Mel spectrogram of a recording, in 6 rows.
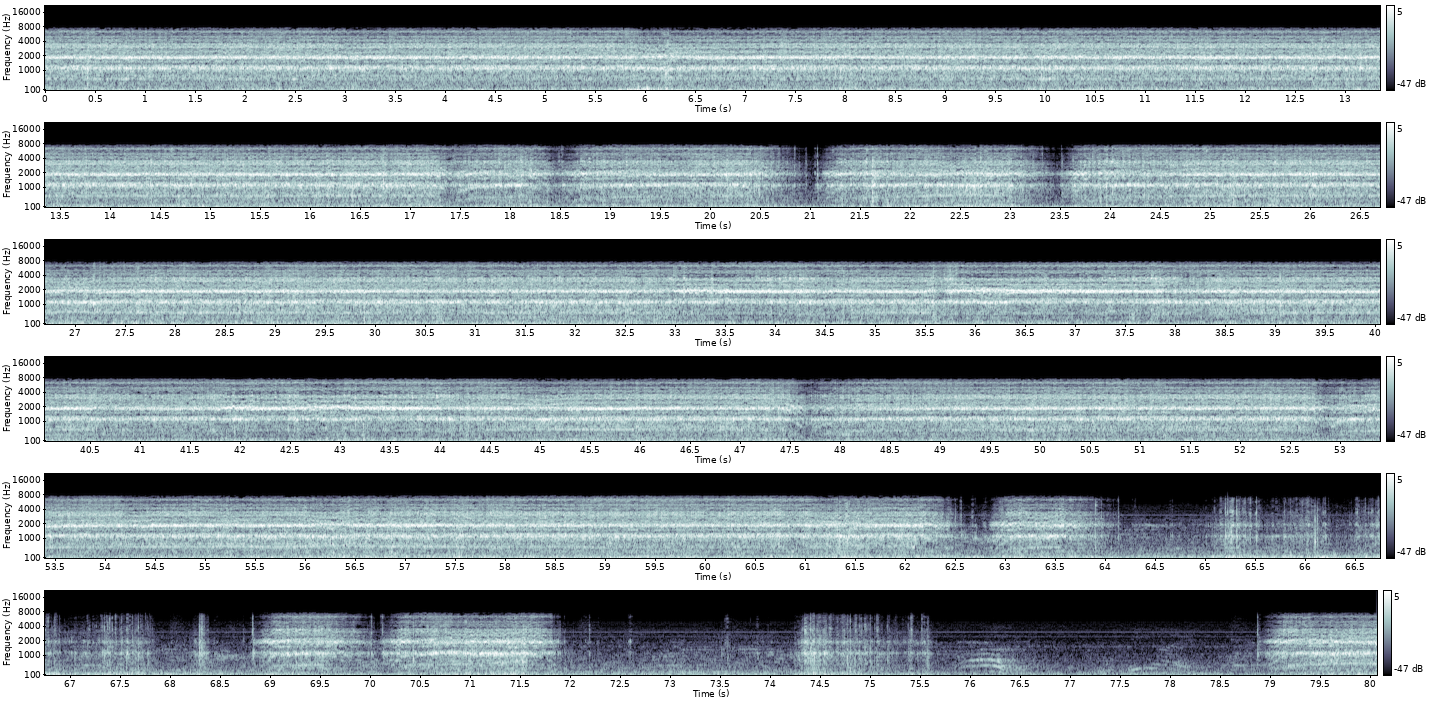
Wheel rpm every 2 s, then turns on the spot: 160, 160, 160, 160, 160, 160, 160, 160, 140, 120, 90, 100, 150, 160, 160, 160, 160, 160, 160, 160, 160, 160, 160, 150, 150, 160, 140, 160, 160, 160, 160, 70, 10, 20, 60, 100, 10, 20, 0, 70.
64-68 74-76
